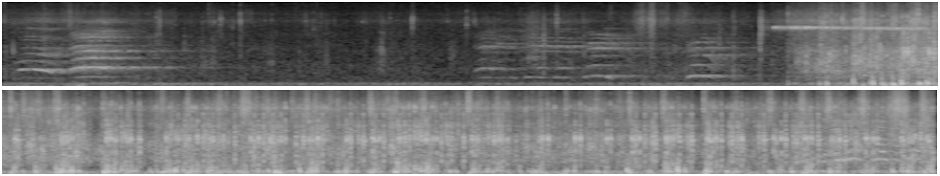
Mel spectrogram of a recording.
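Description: Distant voices calling out, then about eight seconds in a run of fast footsteps crunching and crackling through dry fallen leaves that goes on loud and dense.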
